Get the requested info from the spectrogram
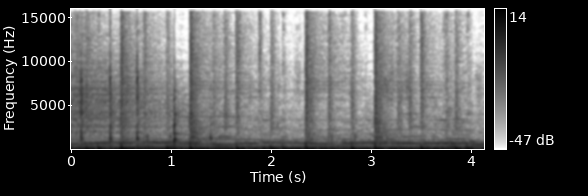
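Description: Background music with a steady beat of bass notes that each drop in pitch.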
